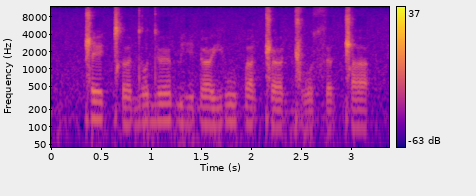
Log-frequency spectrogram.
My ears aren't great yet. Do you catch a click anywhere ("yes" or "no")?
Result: yes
